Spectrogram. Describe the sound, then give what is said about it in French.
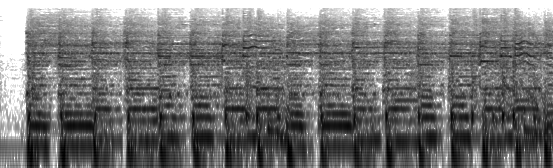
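A recorded song kicks in after a brief quiet moment and plays loudly, with a steady rhythmic bass pulse and full, bright band instrumentation throughout. “Allez, on s'écoute un petit disque et on continue, notre euh, conversation.”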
